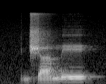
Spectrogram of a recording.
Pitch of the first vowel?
low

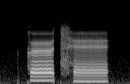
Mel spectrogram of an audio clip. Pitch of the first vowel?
high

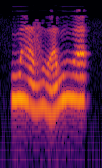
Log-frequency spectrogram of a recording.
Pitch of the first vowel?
low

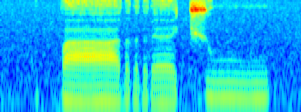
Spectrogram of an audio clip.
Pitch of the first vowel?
low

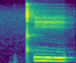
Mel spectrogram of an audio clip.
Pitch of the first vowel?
falling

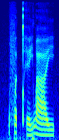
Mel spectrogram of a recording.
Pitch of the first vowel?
high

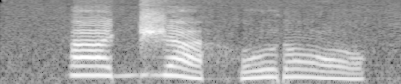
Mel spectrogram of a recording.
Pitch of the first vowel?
high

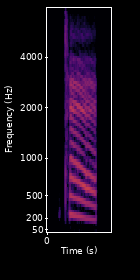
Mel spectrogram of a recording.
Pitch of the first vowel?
falling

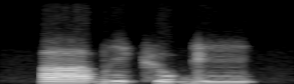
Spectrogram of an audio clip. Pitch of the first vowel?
low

